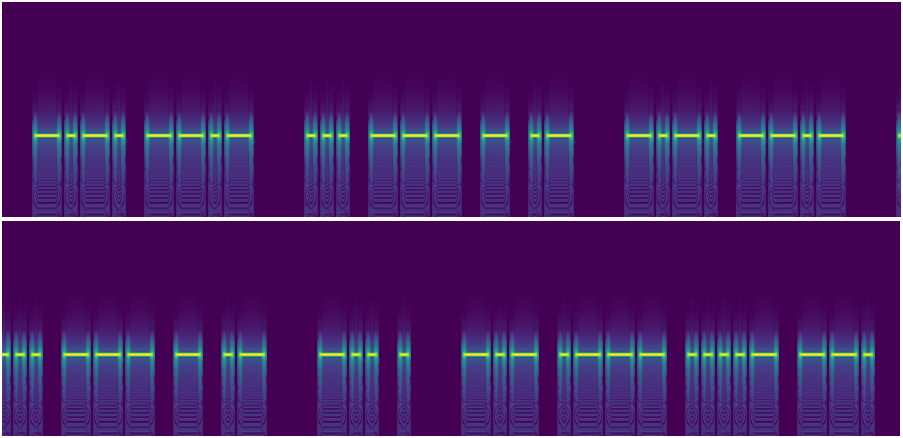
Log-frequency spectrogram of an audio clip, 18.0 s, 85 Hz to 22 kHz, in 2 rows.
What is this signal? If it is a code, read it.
Morse code, heard as a keyed tone, about 15 wpm, 700 Hz. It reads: CQ SOTA CQ SOTA DE KJ4G
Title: SOTA QSO Practice 15wpm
